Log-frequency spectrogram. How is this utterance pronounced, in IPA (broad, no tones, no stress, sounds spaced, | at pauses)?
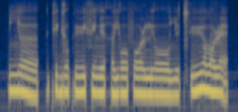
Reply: ʎ əː | kʲ ə ɡʲ o k yː fʲ ə lʲ ə h ə j o f oː ɭ mʲ oː ʎ y t͡sʼ yː lˠ ʉ ɭ ɛ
